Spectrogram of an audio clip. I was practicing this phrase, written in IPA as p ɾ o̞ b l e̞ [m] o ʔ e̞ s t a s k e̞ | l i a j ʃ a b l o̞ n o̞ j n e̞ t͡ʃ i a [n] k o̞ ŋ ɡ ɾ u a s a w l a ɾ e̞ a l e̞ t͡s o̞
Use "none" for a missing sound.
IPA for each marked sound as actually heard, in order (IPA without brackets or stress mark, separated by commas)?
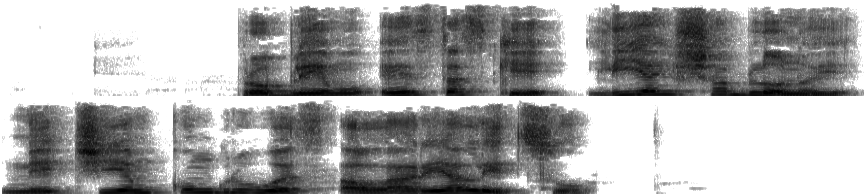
m, m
